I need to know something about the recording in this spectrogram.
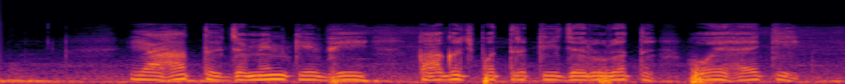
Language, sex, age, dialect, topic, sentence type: Magahi, male, 18-24, Northeastern/Surjapuri, banking, question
